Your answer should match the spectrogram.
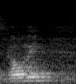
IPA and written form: ˈgɒoli (goalie)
